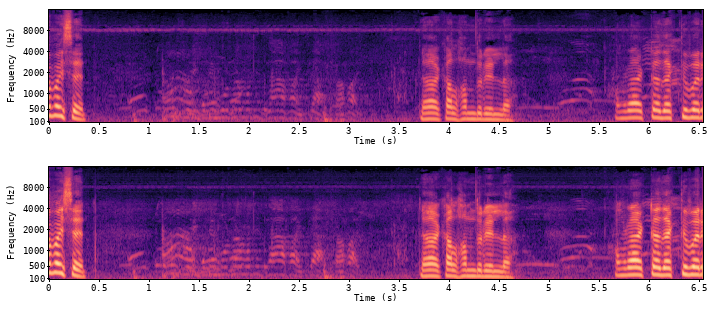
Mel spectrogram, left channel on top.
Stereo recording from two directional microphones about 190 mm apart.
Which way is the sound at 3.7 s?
10° left (ahead or behind).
